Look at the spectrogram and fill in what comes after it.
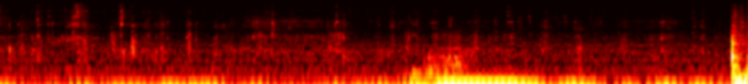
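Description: Faint close-up chewing of burger and thick-cut chips, with small wet mouth clicks. A short low hum comes about three seconds in, and a single sharp knock comes near the end.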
